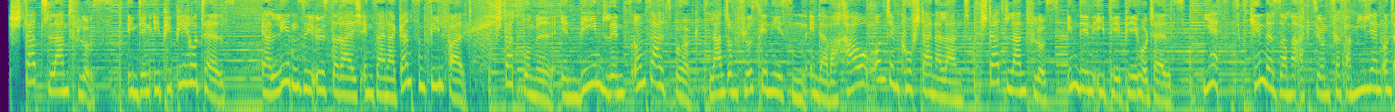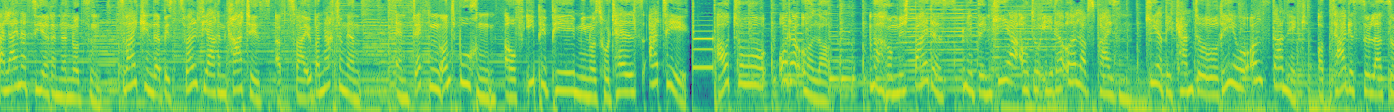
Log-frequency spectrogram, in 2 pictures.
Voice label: german voice over female commercial

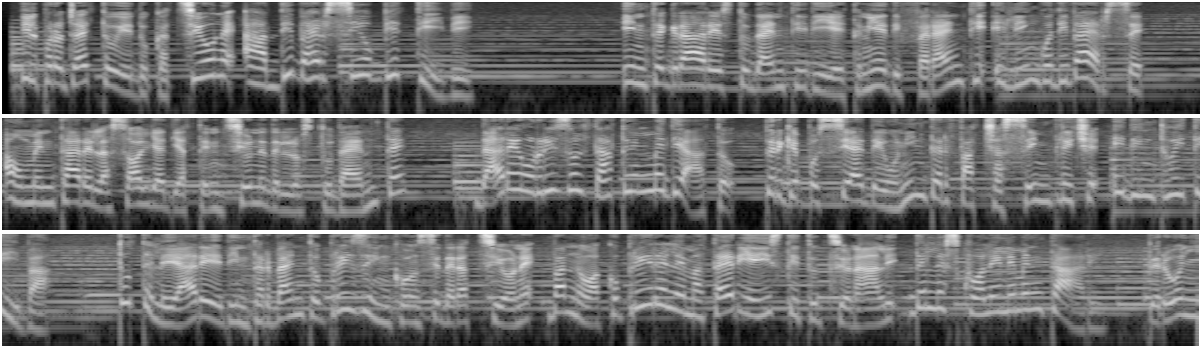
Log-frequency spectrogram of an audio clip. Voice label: italian voice over female commercial

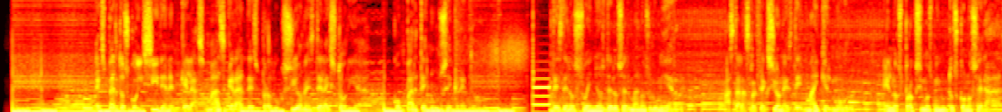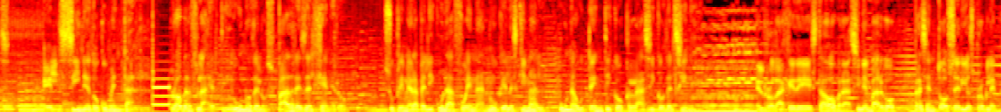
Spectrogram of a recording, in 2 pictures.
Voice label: italian voice over male narrator

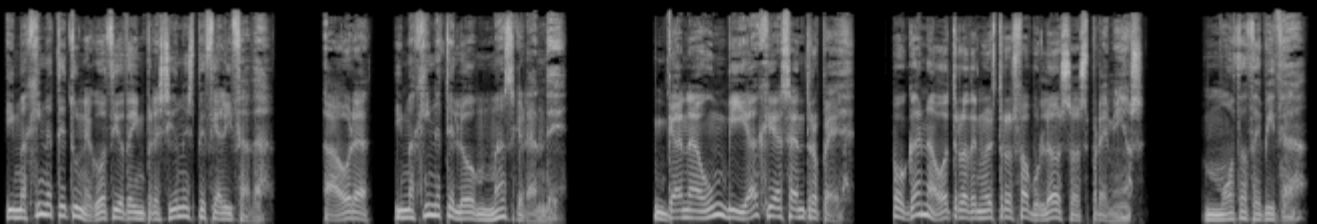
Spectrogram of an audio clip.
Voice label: spanish voice over male narrator

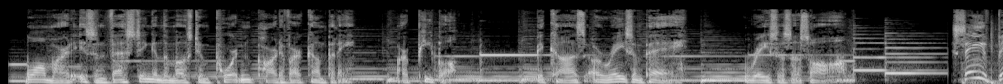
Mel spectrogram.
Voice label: english american voice over male

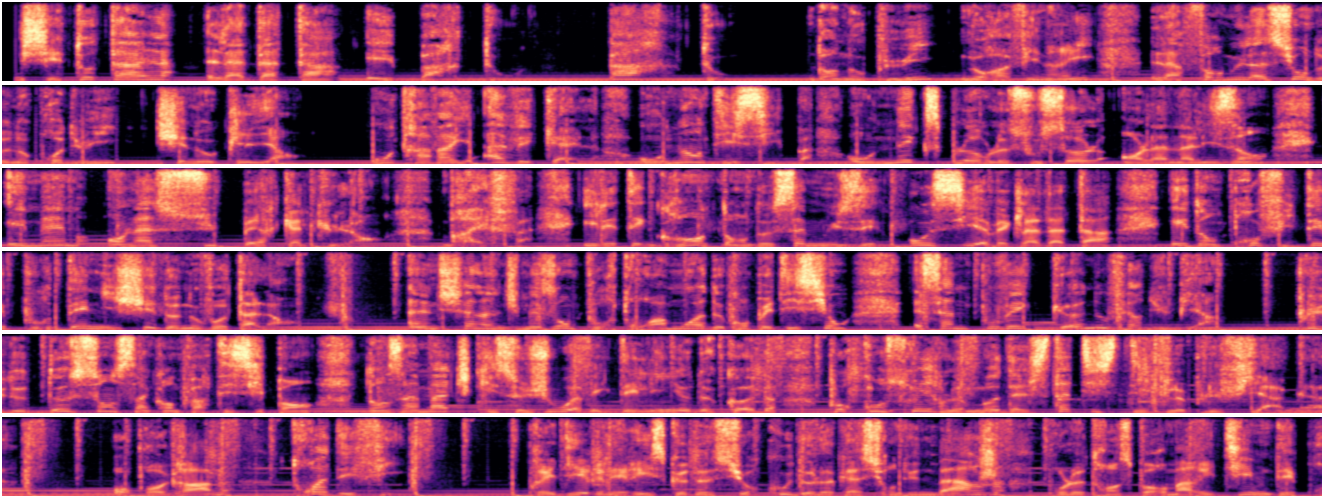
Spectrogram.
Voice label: french voice over male narrator

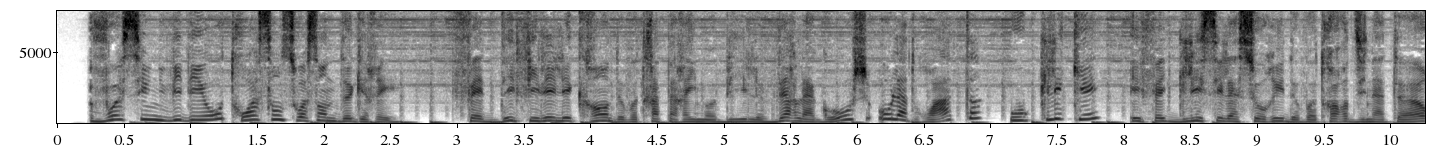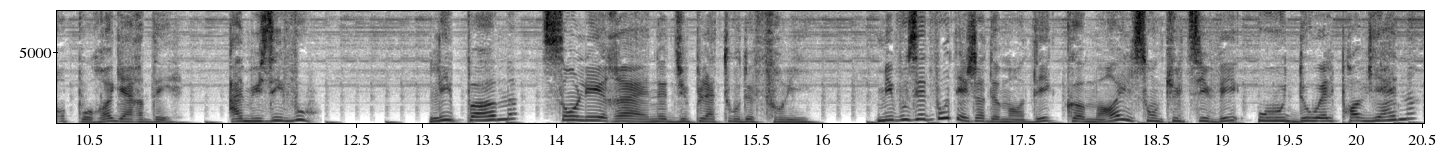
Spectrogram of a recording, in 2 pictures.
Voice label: french voice over female documentary

